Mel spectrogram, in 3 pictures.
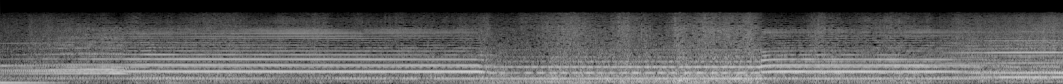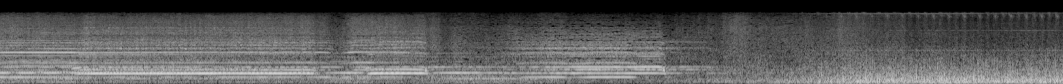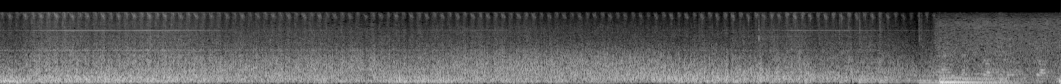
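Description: Ships' horns and steam whistles blowing a salute: several held tones sounding together as chords, overlapping and changing every few seconds, for about the first seventeen seconds. Then a steady rushing noise takes over.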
